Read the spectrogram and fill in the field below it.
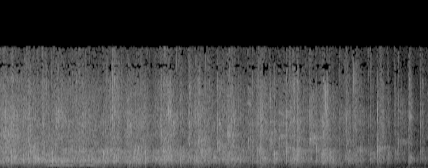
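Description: A church service audience applauds a man called forward, dense overlapping claps filling the whole stretch at a strong level, tapering slightly toward the end with a few individual claps standing out.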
